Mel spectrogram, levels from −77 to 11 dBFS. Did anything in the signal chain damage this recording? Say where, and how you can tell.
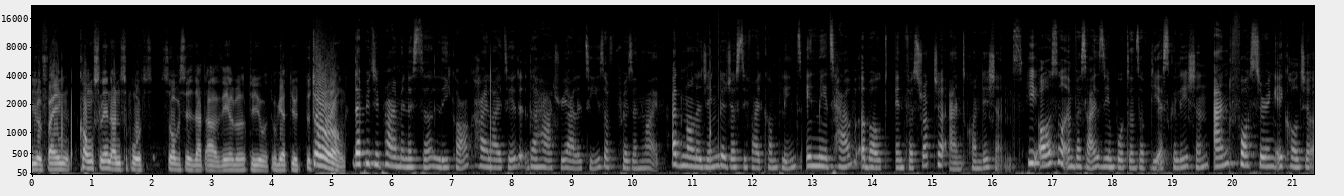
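Yes. Loud pops occur at 0.50 to 0.68 s, 7.65 to 7.67 s and 11.30 to 11.47 s. The first and last are double pops. Each peaks about 15 dB above the sound, which continues underneath. A voltage pulse in the analogue wiring, from a plug or switch, is the likely cause.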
